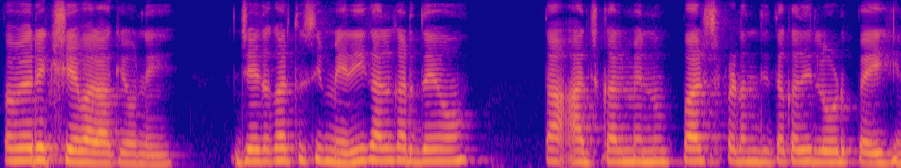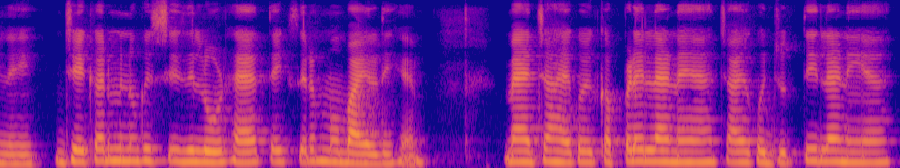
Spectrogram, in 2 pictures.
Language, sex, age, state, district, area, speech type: Punjabi, female, 18-30, Punjab, Jalandhar, urban, spontaneous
